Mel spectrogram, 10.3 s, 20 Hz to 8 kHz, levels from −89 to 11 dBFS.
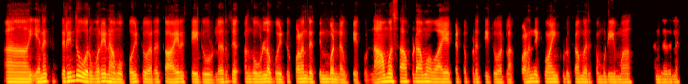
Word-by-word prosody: ஆங் 110 0 +4
எனக்கு 125 +1 +2
தெரிந்து 145 +6 +4
ஒரு 115 - +4
முறை 125 +4 +3
நாம் 105 -2 +3 0.2
போயிட்டு 115 +1 -1
வருவதற்கு 105 +2 -3
1,500 100 +1 0
அங்கு 105 -1 -1
உள்ள 115 +1 +4
போய்ட்டு 100 +2 -1
கொழந்த 110 -1 +3
தின்பண்டம் 100 -5 0
கேட்கும். 90 0 -7
நாம 125 +5 +4
சாப்பிடாம 120 -1 +1
வாயக் 110 -1 +1
கட்டுப்படுத்திட்டு 105 -1 -7
வரலாம். 95 -1 -5
குழந்தைக்கு 115 +2 -1
வாங்கிக் 110 -1 +1
கொடுக்காம 105 0 -2
இருக்க 100 0 -7
முடியுமா? 100 0 -2 0.4
அந்த 100 0 -4
இதுல. 105 +2 -5
110 Hz, 155 wpm, -24 LUFS, 100-115 Hz, 0.4 s, ஆங்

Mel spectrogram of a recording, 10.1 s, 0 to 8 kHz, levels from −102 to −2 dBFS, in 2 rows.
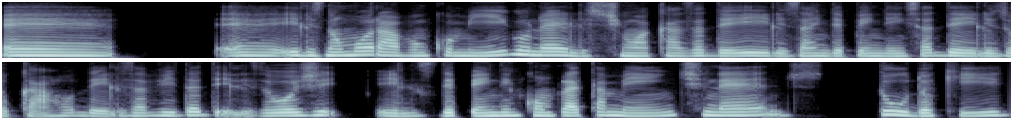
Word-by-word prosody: eh 165 -2 +3 0.5
eh, 160 -1 -1
eles 165 -3 +1
não 170 0 +3
moravam 165 -5 +2
comigo, 165 +7 +1
né, 180 -1 +4
eles 140 -5 -2
tinham 145 -1 -2
a 140 - -2
casa 145 +1 -4
deles, 145 -1 0
a 140 - 0
independência 140 +1 -3
deles, 140 -4 0
o 135 - -2
carro 150 +4 -5
deles, 145 -1 -3
a 150 - 0
vida 165 +3 0
deles, 170 -3 -5
hoje 165 +4 +2 0.2
eles 145 0 -3
dependem 155 +1 +2
completamente, 165 +1 0
né, 175 +2 +3
d 200 - -6 0.5
Tudo 180 -7 +4
aqui 160 +3 -3
155 Hz, 170 wpm, -24 LUFS, 145-170 Hz, 0.5 s, né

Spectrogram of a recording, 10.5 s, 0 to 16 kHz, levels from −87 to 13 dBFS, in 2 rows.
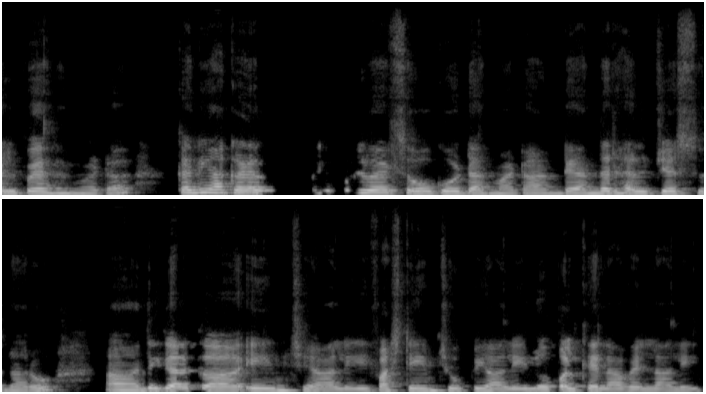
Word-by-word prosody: యెళ్ళిపోయాననమాట. 190 -3 -1 0.5
కానీ 230 +3 +4
అక్కడ 230 -3 +2 0.5
people 225 +2 -8
were 220 -1 +2
so 210 - +3 0.2
good 190 -1 +2
అనమాట. 170 0 -5 0.2
అంటే 175 +2 -3
అందరు 190 +2 +2
హెల్ప్ 170 -1 +1
జేస్తున్నారు. 180 -1 -1 0.5
ఆహ్, 185 -1 +3
దిగాక 180 0 +3 0.4
ఏమి 180 0 +2
చేయాలి 165 -2 -3 0.2
ఫస్ట్ 170 +1 -1
ఏమి 175 0 0
చూపియాలి, 170 -2 -1
లోపలికి 170 +1 +1
ఎలా 165 0 -2
వెళ్ళాలి, 160 0 -4
180 Hz, 125 wpm, -23 LUFS, 170-190 Hz, 0.5 s, కానీ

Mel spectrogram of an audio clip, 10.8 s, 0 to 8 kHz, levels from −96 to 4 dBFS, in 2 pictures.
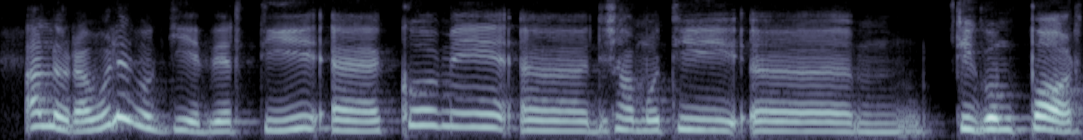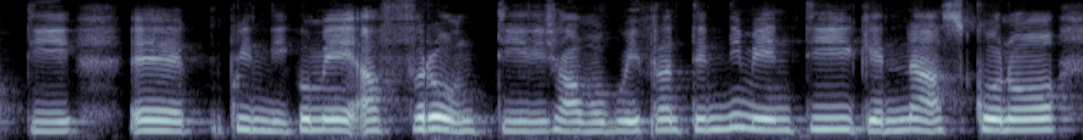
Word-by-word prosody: Allora 255 -9 +2
volevo 290 - +2
chiederti, 210 +3 -4
ehm, 215 -3 -3
come, 295 -3 -2
ehm, 215 -3 -3
diciamo, 220 0 -4
ti 225 -2 -3
ehm, 200 -2 -4
ti 250 - +1
comporti, 225 -4 +2 0.2
e 210 -1 +1
quindi 225 -5 -3
come 225 +1 +3
affronti, 220 -2 +3
diciamo, 200 -1 -4
quei 205 +1 +1
fraintendimenti 235 +1 -1
che 220 -2 +2
nascono, 225 +1 +2
220 Hz, 110 wpm, -25 LUFS, 205-240 Hz, 0.2 s, come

